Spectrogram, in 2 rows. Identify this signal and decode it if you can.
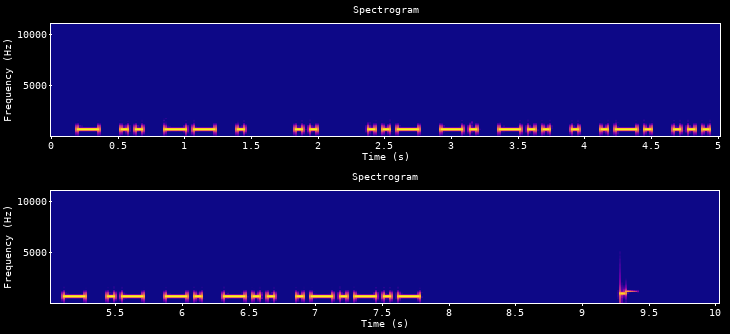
Morse code, heard as a keyed tone, about 22 wpm, 700 Hz. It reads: TIME I UNDERSTAND.
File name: practice / 22wpm / Sentences with 4-Word Phrases - 22wpm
